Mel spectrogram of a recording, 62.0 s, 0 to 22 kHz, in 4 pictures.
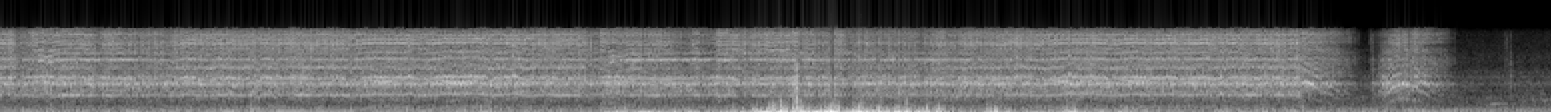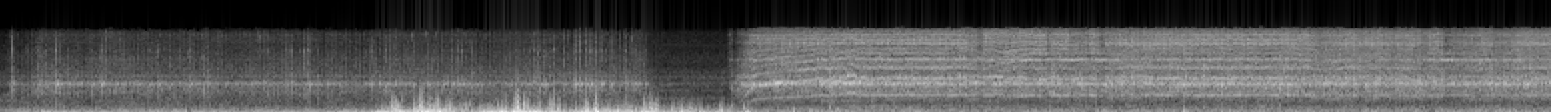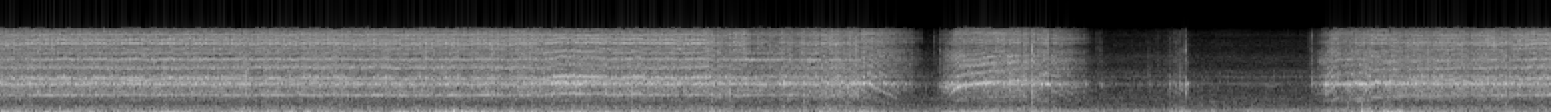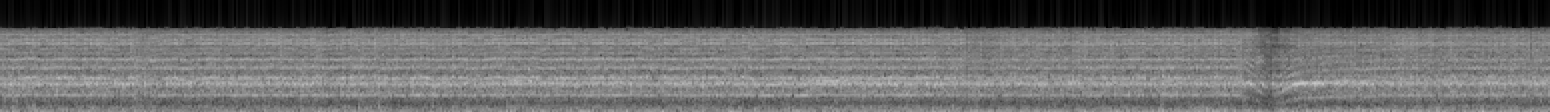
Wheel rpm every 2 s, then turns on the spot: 160, 160, 160, 160, 160, 160, 100, 10, 20, 20, 10, 70, 160, 160, 160, 160, 160, 160, 160, 130, 70, 10, 120, 160, 160, 160, 160, 160, 160, 130, 160.
14-22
